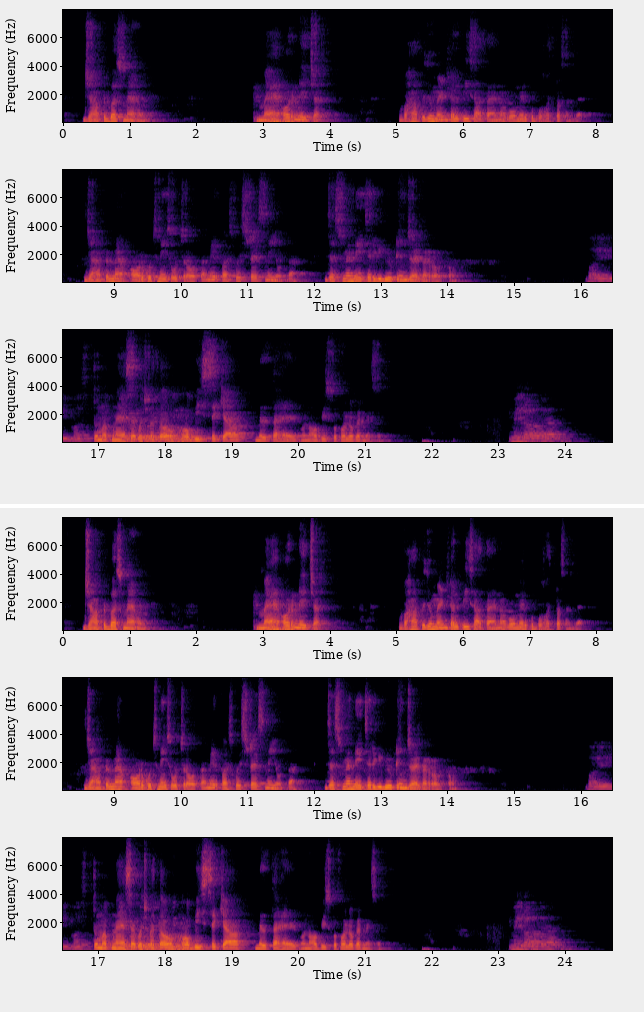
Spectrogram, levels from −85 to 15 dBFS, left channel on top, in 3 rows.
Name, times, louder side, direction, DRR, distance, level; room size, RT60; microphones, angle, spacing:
voice 1, 0.3-1.3 2.9-3.9 5.0-7.8 8.5-11.7 12.2-14.1 16.9-21.2, right 3 dB, 40° right, 9 dB, 0.6 m, -23 dB
voice 2, 2.8-3.3 5.5-6.0 13.2-13.5 16.1-18.3 23.1-23.9, equal, 20° right, -2 dB, 3.7 m, -35 dB
26.5 x 9.4 x 5.3 m, 0.77 s
head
